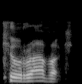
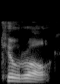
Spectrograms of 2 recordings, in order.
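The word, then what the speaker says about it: Kilravock: put out there really it's pronounced kill ravic not kill rock in case that's what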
